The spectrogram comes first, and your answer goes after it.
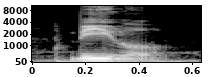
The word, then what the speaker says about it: vivo: And I'm also doubtful about the V sound, but it should sound closer to a B, so vivo.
